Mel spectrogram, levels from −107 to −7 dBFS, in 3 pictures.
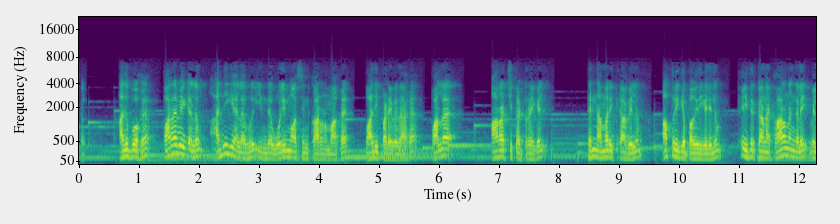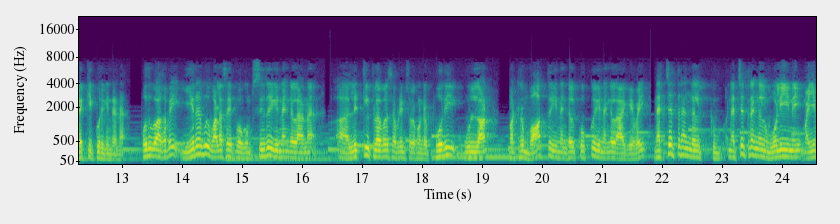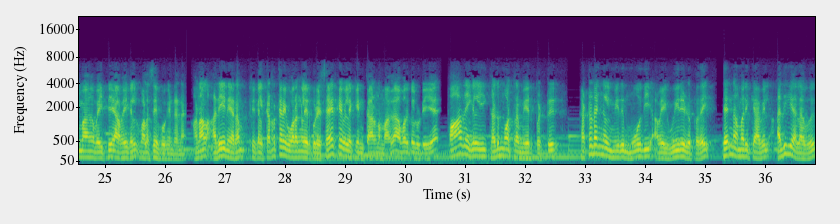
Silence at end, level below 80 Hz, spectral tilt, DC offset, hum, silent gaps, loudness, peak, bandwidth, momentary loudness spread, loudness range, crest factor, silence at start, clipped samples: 0 s; -56 dBFS; -8.5 dB/octave; under 0.1%; none; none; -19 LUFS; 0 dBFS; 7 kHz; 8 LU; 2 LU; 18 dB; 0 s; under 0.1%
